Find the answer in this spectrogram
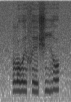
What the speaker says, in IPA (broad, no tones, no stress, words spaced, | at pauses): lˠuɪ̯feʃiʊ̯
